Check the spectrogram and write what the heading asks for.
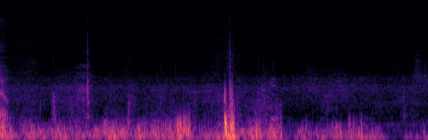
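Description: Wind buffeting the microphone in uneven gusts, with one short sharp thump a little past halfway.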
